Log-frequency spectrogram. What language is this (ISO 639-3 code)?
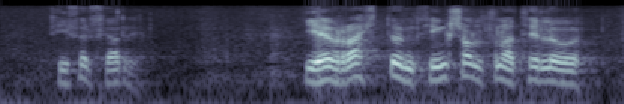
isl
